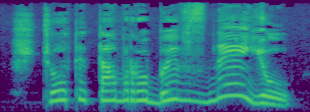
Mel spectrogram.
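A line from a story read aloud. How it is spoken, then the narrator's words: Shrieked. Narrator (Ukrainian): заверещала Лаванда Браун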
